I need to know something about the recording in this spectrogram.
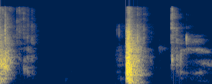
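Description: A short crinkle of a metallic foil bubble mailer being handled about a second in, with a few fainter rustles near the end.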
